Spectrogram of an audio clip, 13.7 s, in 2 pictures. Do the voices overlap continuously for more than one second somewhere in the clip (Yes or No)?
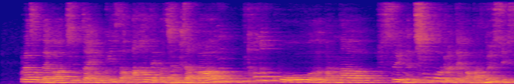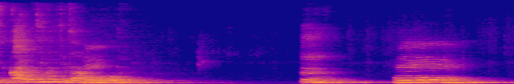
No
